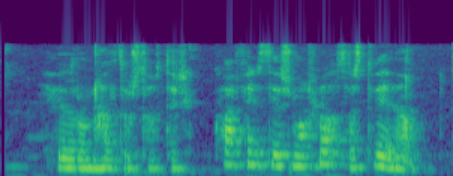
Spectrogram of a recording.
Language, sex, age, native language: Icelandic, female, 30-39, Icelandic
